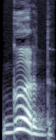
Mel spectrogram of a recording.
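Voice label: "гӧрд", Komi, female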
